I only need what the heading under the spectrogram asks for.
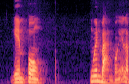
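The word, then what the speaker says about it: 原本: Từ này đọc là game. Game Pong.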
